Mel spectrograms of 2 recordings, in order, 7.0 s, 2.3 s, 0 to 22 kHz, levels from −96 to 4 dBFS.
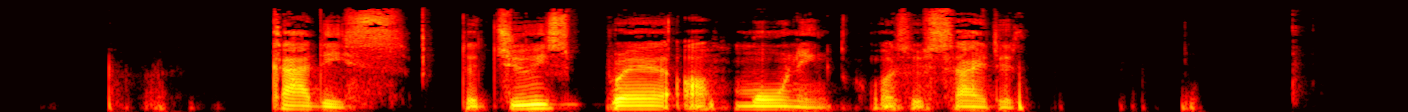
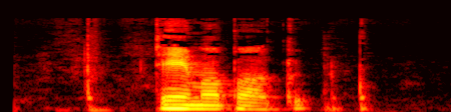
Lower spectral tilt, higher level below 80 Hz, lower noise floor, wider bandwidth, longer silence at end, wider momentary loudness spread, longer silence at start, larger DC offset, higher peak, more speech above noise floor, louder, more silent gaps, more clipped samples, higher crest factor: second, -4 dB/octave vs -6.5 dB/octave; about the same, -62 dBFS vs -58 dBFS; first, -53 dBFS vs -47 dBFS; first, 16 kHz vs 11 kHz; first, 1.9 s vs 0.45 s; second, 13 LU vs 24 LU; first, 0.8 s vs 0.45 s; neither; about the same, -4 dBFS vs -2 dBFS; first, 29 dB vs 25 dB; second, -24 LUFS vs -21 LUFS; first, 1.13-1.36 s, 2.24-2.30 s vs none; neither; about the same, 22 dB vs 22 dB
